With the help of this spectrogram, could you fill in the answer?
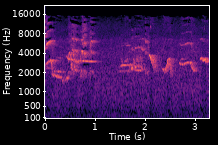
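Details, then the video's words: Short burst of kacer, the Oriental magpie-robin, singing to draw out an opponent. It starts with loud chattering notes, then gives clear sliding whistles in three or four quick phrases. "Pancingan suara Burung kacer/ mencari lawan Bikin Emosi seketika"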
